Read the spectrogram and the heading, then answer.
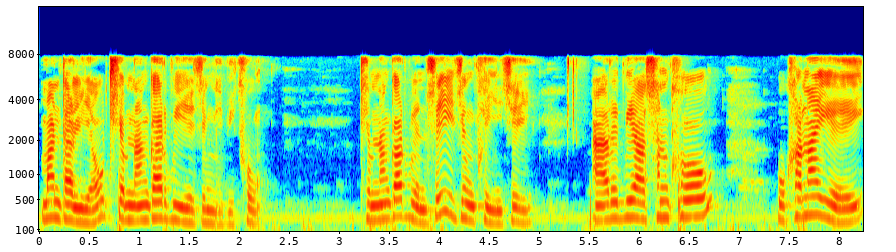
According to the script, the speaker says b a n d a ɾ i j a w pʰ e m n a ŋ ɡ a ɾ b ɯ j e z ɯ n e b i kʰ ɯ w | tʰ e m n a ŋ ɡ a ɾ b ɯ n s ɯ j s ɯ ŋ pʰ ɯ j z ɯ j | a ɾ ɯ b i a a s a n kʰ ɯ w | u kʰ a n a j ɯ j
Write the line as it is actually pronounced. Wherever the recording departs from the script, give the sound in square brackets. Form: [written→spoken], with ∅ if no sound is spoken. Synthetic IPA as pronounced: [b→m] a n d a [ɾ→l] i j a w [pʰ→tʰ] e m n a ŋ ɡ a ɾ b ɯ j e z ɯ [n→ŋ] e b i kʰ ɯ w | tʰ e m n a ŋ ɡ a ɾ b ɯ n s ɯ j [s→z] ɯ ŋ pʰ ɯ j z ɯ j | a ɾ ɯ b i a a s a n kʰ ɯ w | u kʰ a n a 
